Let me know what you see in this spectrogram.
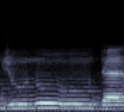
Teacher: नून के बाद वाउ मद्दा होने की वजह से नून को एक अलिफ के मिक़दार खींचेंगे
